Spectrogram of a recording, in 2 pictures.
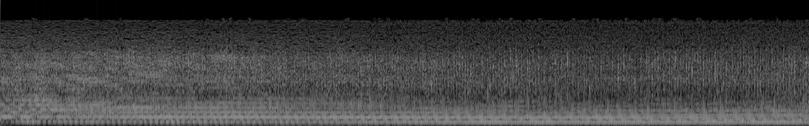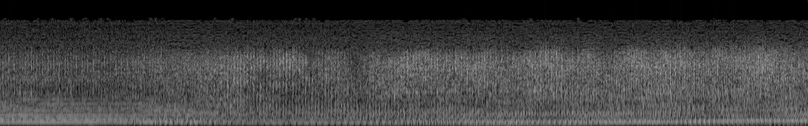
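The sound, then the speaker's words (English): A Zero fighter plane's propeller engine climbing, a loud sustained droning roar with strong steady harmonics whose pitch drops partway through. “climbing to heaven like a skyrocket? Heaven's the wrong destination for that baby. That's a Zero, the real McCoy.”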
